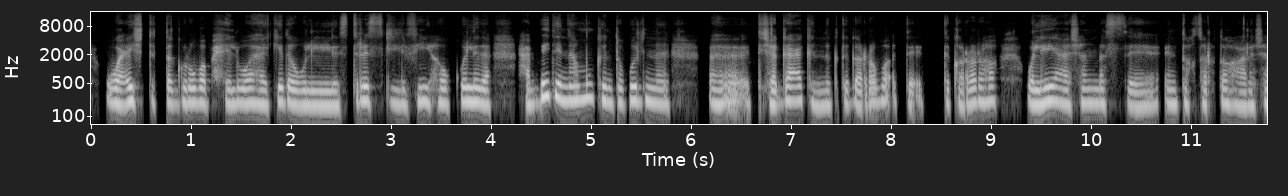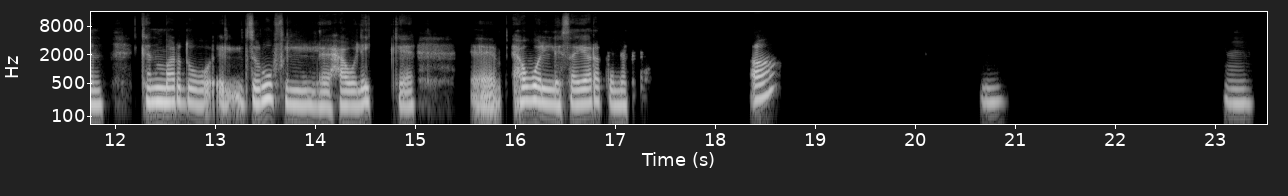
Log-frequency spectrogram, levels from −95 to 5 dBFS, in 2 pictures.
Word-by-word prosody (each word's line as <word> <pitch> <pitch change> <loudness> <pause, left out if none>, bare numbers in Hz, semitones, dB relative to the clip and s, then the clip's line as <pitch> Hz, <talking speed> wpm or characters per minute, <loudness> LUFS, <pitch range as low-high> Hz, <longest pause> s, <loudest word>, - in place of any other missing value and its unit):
وعِشت 190 +2 +3
التجربة 190 +1 +1
بحلوها 185 0 0
كده 190 +2 +2
و 175 0 +2
الstress 170 +5 +1
اللي 180 -1 -3
فيها 200 +1 -3
وكل 200 +2 +3
ده، 180 -1 +3 0.3
حبيت 245 +9 +3
إنها 215 -3 +5
ممكن 230 -3 +1
تكون، 195 -1 +1 0.4
آآ 180 -1 0
تشجعك 210 +4 +1
إنك 170 0 -4
تجربها 160 - -1
ت - - -2 0.3
تكررها 190 +4 -1 0.3
والّا 180 -1 +4
هي 210 +1 +6
عشان 190 0 -2
بس 185 -2 -6 0.4
أنتَ 180 0 -3
اخترتها 185 +2 -5
علشان 170 +1 -2 0.4
كان 200 0 +5
برضو 195 -3 +2
الظروف 220 -3 +1
اللي 170 -2 -1
حواليك، 170 +4 +1 1.0
آآ - - -1 0.2
هو 205 +1 +6
اللي 185 -3 +3
سيَّرك 185 +3 +1
إنك 175 0 -2
ت - - -31 1.2
آه. 270 - +3 2.0
امم. 200 +1 -9 2.2
امم. 185 -2 -7
185 Hz, 105 wpm, -22 LUFS, 175-200 Hz, 2.2 s, هي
